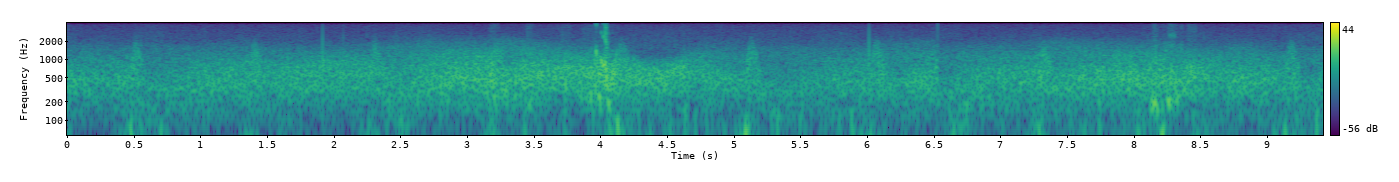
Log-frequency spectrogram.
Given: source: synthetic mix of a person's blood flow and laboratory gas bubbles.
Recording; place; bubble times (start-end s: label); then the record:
Doppler ultrasound of blood flow; subclavian vein
3.15-3.25 s: bubbles
3.44-3.51 s: bubbles
3.69-3.77 s: bubbles
3.85-4.12 s: bubbles
8.05-8.47 s: bubbles
From the record:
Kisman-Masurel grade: 223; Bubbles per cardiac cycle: several, 3 to 8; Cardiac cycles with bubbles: 10 to 50%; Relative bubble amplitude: loud (0.450 to 0.775); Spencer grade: 2 (many but less than half of the cardiac periods contain bubble signals, singularly or in groups); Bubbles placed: anywhere in the cardiac cycle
